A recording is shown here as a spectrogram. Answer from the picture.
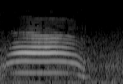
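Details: White cat meowing indoors: one long, steady, tonal meow of about a second with rich even harmonics, ending in a quick downward slide; quiet room otherwise.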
